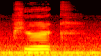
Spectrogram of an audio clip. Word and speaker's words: Pyrrhic: In case you don't know how to spell that, when I say that word, it's Pyrrhic victory.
